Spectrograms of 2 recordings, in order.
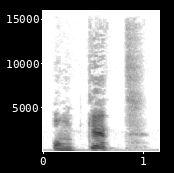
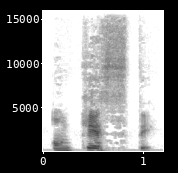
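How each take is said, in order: First: It is said without an s before the t. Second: It is said with an s before the t. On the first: The modern form of the word. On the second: The older form of the word.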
